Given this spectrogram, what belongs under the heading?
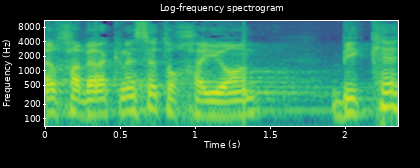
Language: Hebrew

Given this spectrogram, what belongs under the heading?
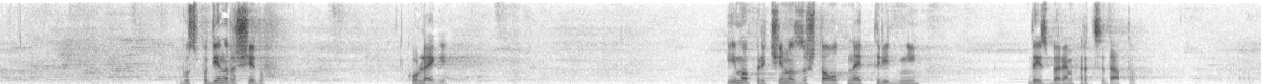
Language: Bulgarian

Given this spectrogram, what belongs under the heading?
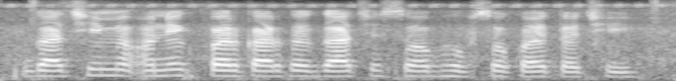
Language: Maithili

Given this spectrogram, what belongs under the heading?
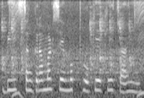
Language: Bhojpuri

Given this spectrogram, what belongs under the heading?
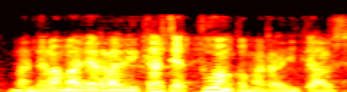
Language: Catalan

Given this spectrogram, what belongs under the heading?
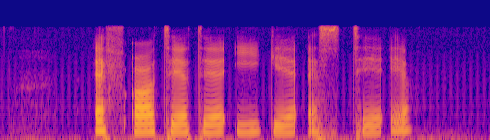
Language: Norwegian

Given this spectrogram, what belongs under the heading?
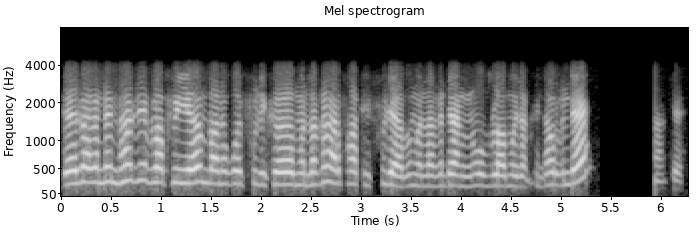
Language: Bodo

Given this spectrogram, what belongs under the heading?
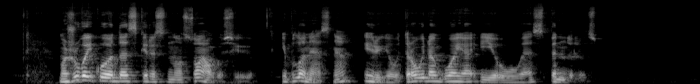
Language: Lithuanian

